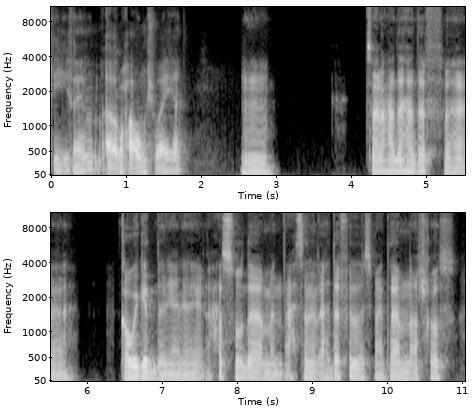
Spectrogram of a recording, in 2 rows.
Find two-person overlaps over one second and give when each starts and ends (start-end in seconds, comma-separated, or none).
none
